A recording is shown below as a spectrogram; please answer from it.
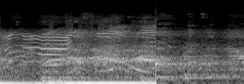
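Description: Loud live concert music with heavy bass, high voices shouting and singing over it, heard through a phone's microphone. About a second and a half in it cuts off abruptly, leaving a quieter crowd of children's voices.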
